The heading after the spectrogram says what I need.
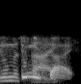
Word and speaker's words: Dumisai: And how do you pronounce that? Dumisai? Dumisai. Yes, Dumisai.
